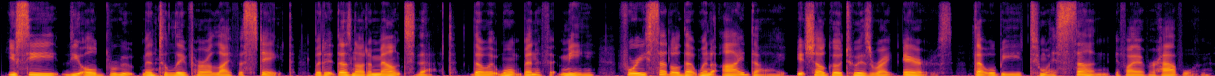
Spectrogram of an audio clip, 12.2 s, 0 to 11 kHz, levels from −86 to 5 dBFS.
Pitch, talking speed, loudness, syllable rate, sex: 170 Hz, 235 wpm, -17 LUFS, 5.4 syllables/s, female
